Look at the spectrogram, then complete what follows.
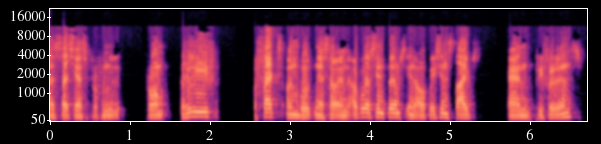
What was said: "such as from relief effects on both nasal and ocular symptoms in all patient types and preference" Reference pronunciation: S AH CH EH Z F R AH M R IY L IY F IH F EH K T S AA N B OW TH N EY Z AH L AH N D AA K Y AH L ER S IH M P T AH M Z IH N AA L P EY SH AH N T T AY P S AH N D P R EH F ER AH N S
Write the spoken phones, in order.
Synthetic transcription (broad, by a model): S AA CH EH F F R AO M R IY L IY F IH F EH K T S AA N B OW T N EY S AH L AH N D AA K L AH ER S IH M T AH M S IH N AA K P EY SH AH N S T AY P S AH N P R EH F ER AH N S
